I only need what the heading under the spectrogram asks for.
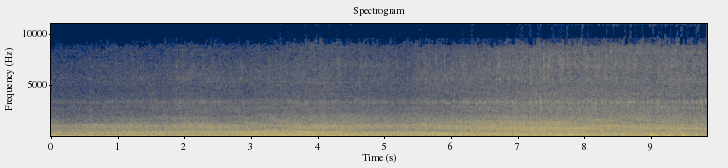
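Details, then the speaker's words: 2012 Freightliner Cascadia with DD15 diesel, 13-speed manual, idle raised on cruise, oil pressure about 65 psi, DPF light on: steady even low chug with no knocks, misses or rattles; normal raised idle. "So I'm just gonna put it up on cruise a little bit. I want you to hear the engine running. So you can see we've got it up to 125."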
